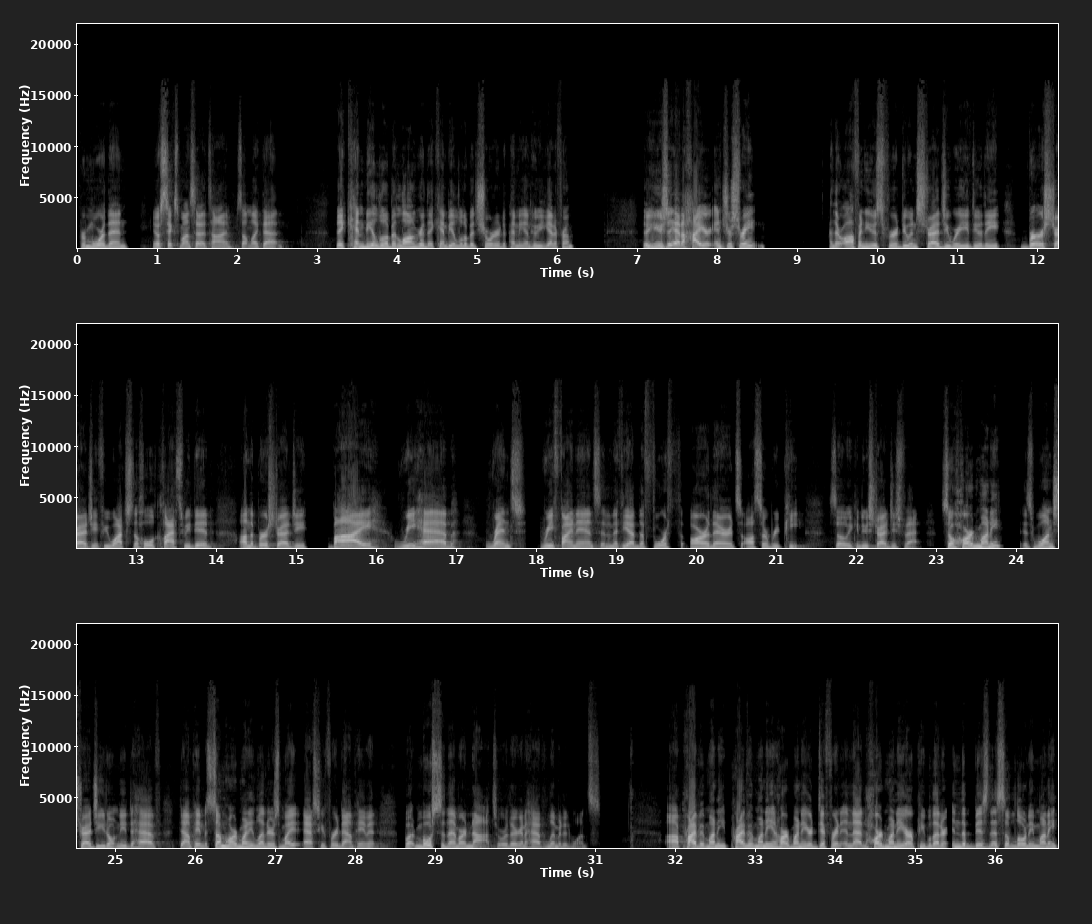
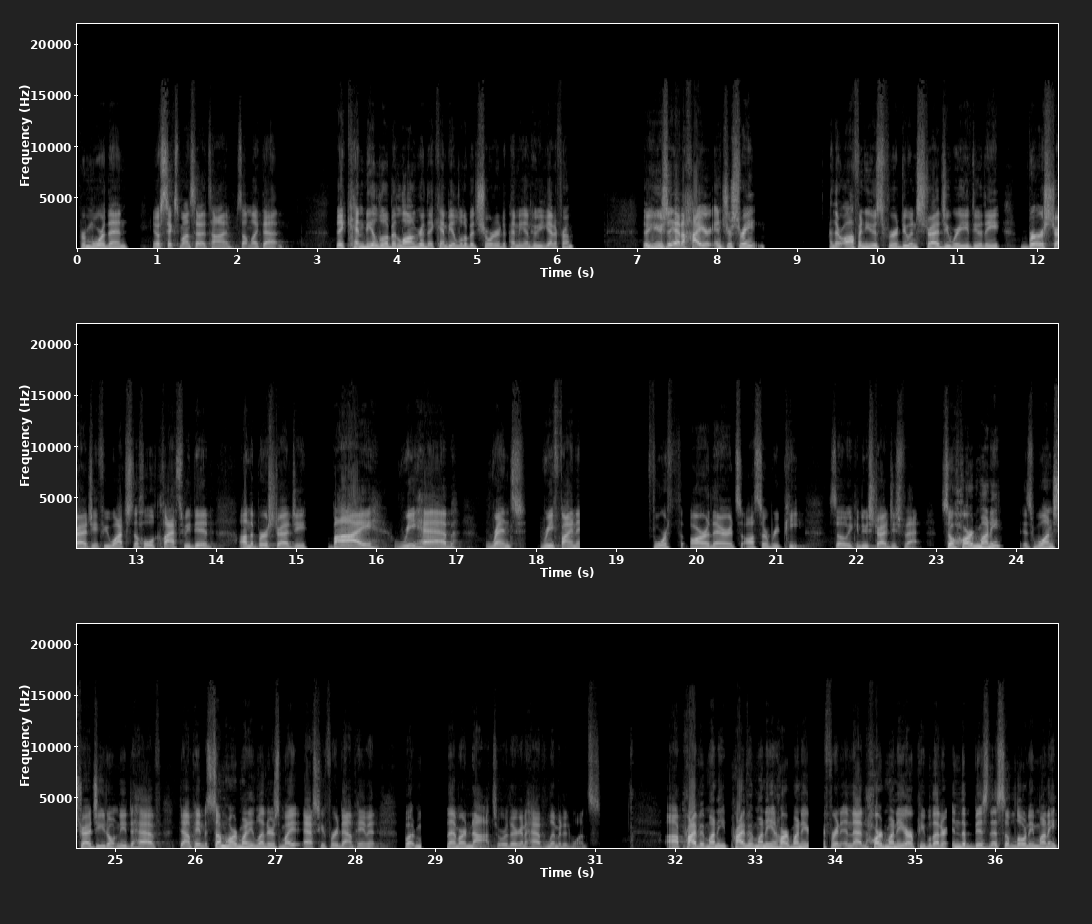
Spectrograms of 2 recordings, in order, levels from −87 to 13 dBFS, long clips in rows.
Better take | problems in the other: first | audio cutting out; at 19 s for 1 s, at 29 s and at 34 s

